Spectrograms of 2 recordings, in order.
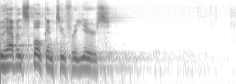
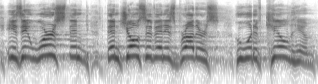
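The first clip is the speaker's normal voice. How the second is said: high, loud, urgent exhortation; forceful preaching; 8 semitones higher, 8 dB louder than usual. Real, not acted. Preacher appealing to those estranged from family, forceful preaching. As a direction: press it on every listener.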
